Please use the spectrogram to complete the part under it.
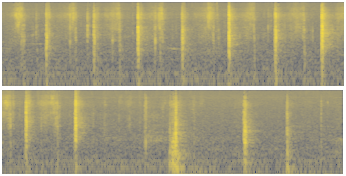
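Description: Tarot cards shuffled by hand, a brisk series of crisp snapping riffles and taps repeating roughly every half second, close and clear with no talking.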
